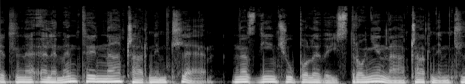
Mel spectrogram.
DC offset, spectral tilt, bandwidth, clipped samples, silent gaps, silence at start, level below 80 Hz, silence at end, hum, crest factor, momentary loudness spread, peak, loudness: 0.2%; -7 dB/octave; 14 kHz; under 0.1%; none; 0 s; -30 dBFS; 0 s; none; 10 dB; 5 LU; -4 dBFS; -15 LUFS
